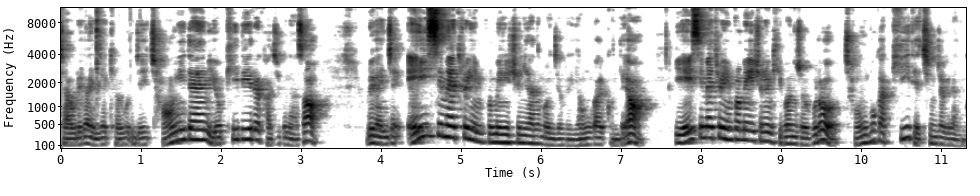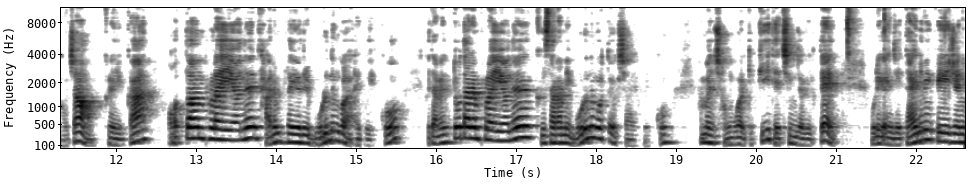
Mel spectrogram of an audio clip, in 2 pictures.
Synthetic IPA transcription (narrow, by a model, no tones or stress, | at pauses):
t͡ɕauɾiɡaind͡ʑe̞kjʌɭɡuind͡ʑe̞it͡ɕʌŋidwe̞niopʰibiɾɯɭkad͡ʑiɡonasʰʌ | uɾiɡaind͡ʑe̞eis͈ʰime̞tʰɯɾiimpʰomeiɕʰʌɲiɾanɯnɡʌind͡ʑeuɾiɡajʌŋɡuɦaɭk͈ʌnde̞̰jo | ieis͈ʰimetʰɯɾiimpʰome̞iɕʰʌnɯnkibond͡ʑʌɡɯɾot͡ɕʌŋbuɡapʰide̞t͡ɕʰimd͡ʑʌɡiɾanɯnɡʌd͡ʑokɯɾʌɲik͈aʌ̰t͈ʌɦanpʰɯɭeiʌnɯntaɾɯnpʰɯɭe̞jʌdɯɭmoɾɯnɯnɡʌɾa̰ɭɡoit̚k͈o | kɯdament͈odaɾɯnpʰɯɭeiʌnɯnkɯsʰaɾamimoɾɯnɯnɡʌt͈̚ojʌk̚ɕ͈iaɭɡoit̚k͈o | hambʌnt͡ɕʌŋbuɡaɾʌkʰepʰide̞t͡ɕʰiŋd͡ʑʌɡiɭt͈e̞ | uɾiɡaind͡ʑe̞tainemik̚p͈eid͡ʑin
